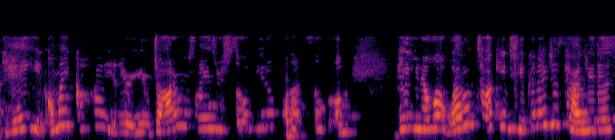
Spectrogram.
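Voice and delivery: sincere, easygoing tone. Giving advice on complimenting a stranger's daughter, demonstrating a genuine compliment. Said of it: "just be like".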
